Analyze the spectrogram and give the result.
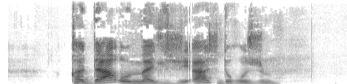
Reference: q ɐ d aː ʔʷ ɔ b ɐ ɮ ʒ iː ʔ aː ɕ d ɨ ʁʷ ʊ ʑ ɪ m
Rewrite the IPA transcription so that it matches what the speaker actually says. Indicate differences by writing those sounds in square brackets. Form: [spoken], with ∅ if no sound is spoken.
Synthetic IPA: q ɐ d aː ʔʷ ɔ [m] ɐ ɮ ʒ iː ʔ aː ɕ d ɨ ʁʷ ʊ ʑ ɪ m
